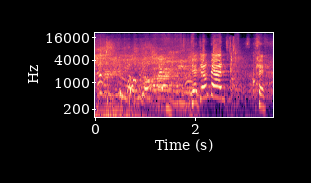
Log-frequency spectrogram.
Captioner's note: girls exclaiming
